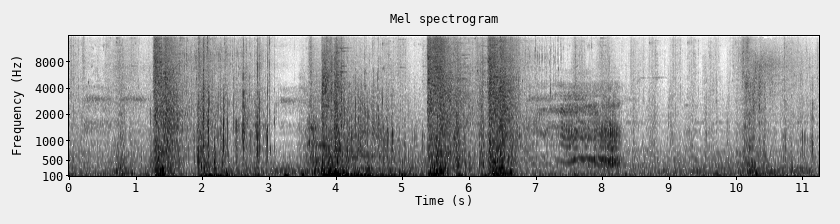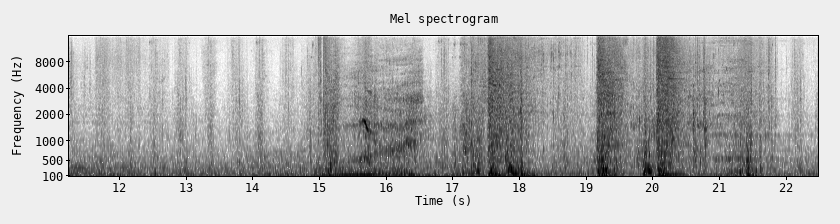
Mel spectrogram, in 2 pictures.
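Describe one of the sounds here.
Footsteps thud slowly on the ground.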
